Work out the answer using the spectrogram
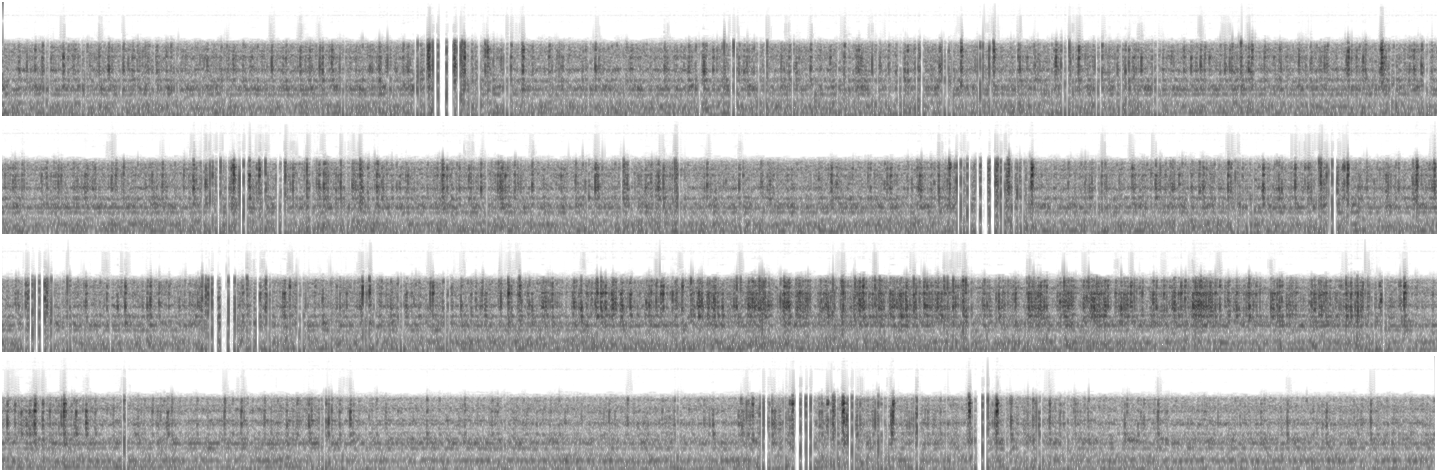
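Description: Ural motorcycle's flat-twin engine running steadily on the move, with wind buffeting on the microphone; the engine note eases slightly over the last few seconds.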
